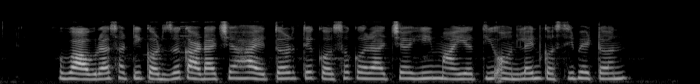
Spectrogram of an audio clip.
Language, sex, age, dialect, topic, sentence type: Marathi, female, 18-24, Varhadi, banking, question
